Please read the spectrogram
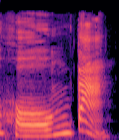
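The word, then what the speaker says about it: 弘大: 신촌이 신촌 어 자 정리해 보면 홍대는 홍 홍따 연남동은 연남동은 난똥 한 번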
